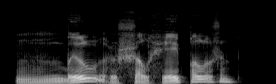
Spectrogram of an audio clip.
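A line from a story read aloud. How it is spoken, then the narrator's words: Dull mutter after pause. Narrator (Russian): тупо посмотрел на опросчика и, помолчав несколько, пробормотал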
